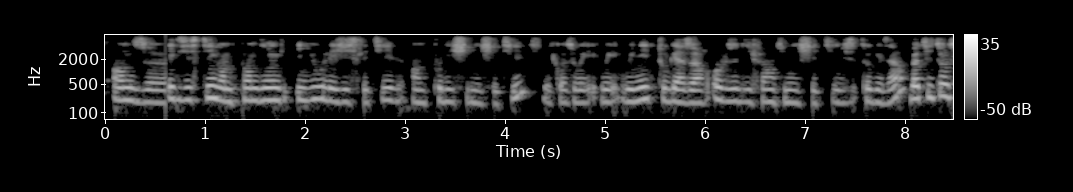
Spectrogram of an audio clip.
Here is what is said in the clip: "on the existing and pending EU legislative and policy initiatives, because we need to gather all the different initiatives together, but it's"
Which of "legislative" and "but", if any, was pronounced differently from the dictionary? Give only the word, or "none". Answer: legislative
